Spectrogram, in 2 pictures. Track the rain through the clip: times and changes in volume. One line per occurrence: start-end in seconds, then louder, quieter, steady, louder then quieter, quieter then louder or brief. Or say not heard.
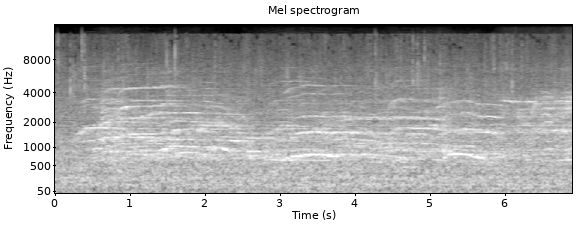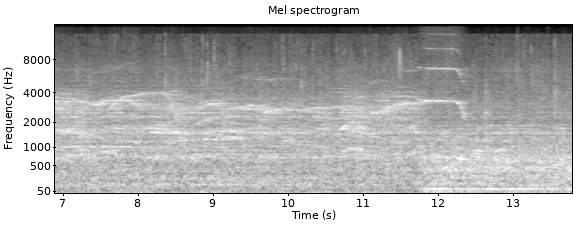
0.0-13.7 steady.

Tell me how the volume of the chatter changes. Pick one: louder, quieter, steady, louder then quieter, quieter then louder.
steady.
